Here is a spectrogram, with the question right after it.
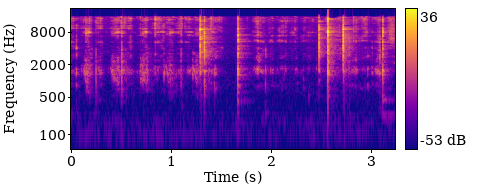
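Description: A spoon clinks and scrapes against a small bowl while stirring a raw milk face mask mixture, quick irregular metallic taps up close, no talking.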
